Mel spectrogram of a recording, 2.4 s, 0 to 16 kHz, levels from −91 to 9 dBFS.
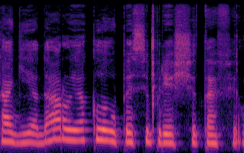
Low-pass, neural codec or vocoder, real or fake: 14.4 kHz; vocoder, 44.1 kHz, 128 mel bands, Pupu-Vocoder; fake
